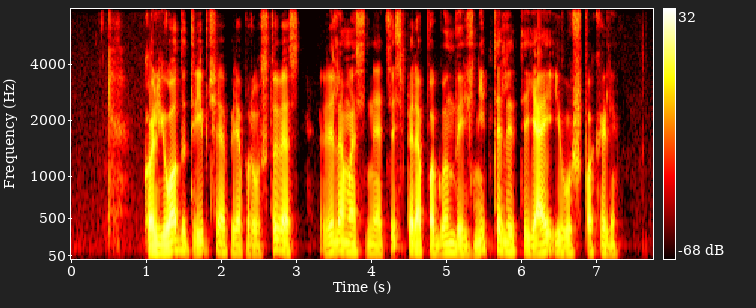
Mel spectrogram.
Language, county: Lithuanian, Kaunas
